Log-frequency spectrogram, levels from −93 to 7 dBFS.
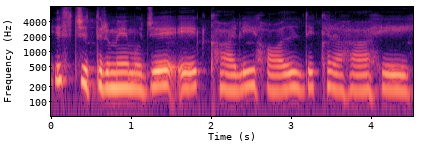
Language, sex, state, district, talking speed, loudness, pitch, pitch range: Hindi, female, Madhya Pradesh, Bhopal, 130 wpm, -17 LUFS, 190 Hz, 175-205 Hz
